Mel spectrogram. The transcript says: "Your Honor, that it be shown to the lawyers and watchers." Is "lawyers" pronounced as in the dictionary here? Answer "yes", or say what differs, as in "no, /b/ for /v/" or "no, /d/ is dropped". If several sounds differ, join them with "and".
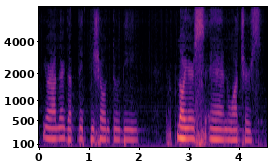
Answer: no, /s/ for /z/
